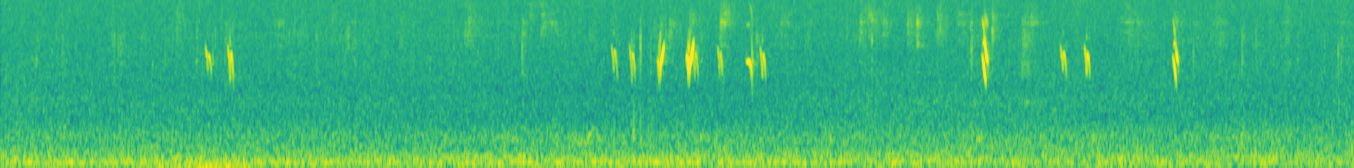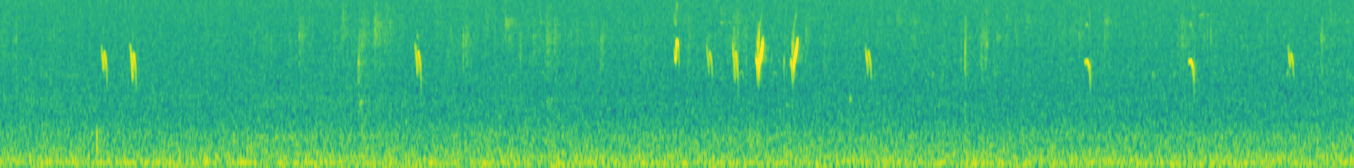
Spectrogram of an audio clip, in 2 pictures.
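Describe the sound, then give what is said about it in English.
Faint, brief low raspy calls of a wild bird come in scattered bursts over a low steady rumble, with clusters of short scratchy notes and long quiet gaps between them. No one speaks. “That was the wild bird. It's got a kind of a low raspy call.”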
